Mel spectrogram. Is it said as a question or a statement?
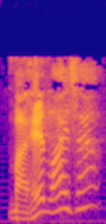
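question. The voice rises at the end like a question. Pretends not to know the fact already. "by the inflection of your voice, you just lied"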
